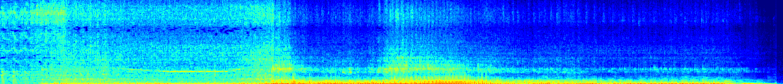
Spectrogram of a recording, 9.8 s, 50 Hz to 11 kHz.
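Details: 1990 Jeep Comanche Eliminator six-cylinder idling roughly with a lumpy, stumbling misfire, running as if down a cylinder; owner plans a tune-up with new cap, rotor, plug wires and spark plugs.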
